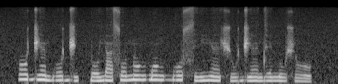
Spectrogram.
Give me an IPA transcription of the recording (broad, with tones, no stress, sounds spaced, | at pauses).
ɔ˦ d͡ʒ ɛ̃˦˨ b o˧ d͡ʒ i˨ k͡p o˨˦ j a˧ s o˦ n ɔ̃˦ ɡ͡b ɔ̃˦ ɡ͡b o˦˨ s i˨˦ j ɛ̃˦˨ ʃ u˨˦ d͡ʒ ɛ̃˧ d e˧ n u˨ ʃ ɔ̃˨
